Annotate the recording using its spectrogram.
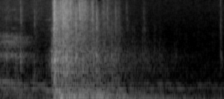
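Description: Whoosh transition sound effect: a sudden noisy rush about half a second in that fades away over about a second and a half, over a faint steady tone.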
